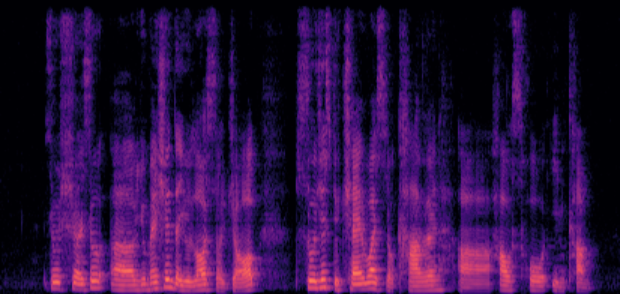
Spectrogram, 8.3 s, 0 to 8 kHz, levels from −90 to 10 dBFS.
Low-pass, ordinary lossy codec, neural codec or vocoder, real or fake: none; none; none; real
